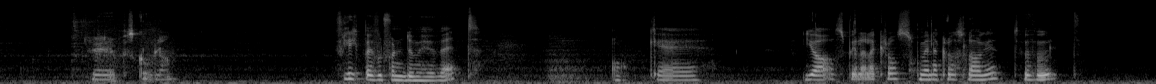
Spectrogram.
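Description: A young woman speaks calmly and gently, close by.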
